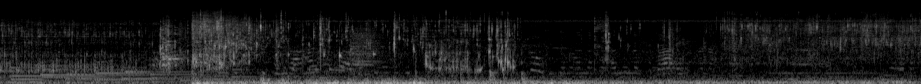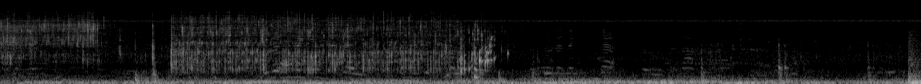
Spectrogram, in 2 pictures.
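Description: A hand swishes rice around in water.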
